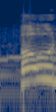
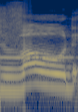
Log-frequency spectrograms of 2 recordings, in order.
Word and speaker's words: VOD: uh what these uh vode is not pronounced vode it's pronounced VOD etc etc yeah the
